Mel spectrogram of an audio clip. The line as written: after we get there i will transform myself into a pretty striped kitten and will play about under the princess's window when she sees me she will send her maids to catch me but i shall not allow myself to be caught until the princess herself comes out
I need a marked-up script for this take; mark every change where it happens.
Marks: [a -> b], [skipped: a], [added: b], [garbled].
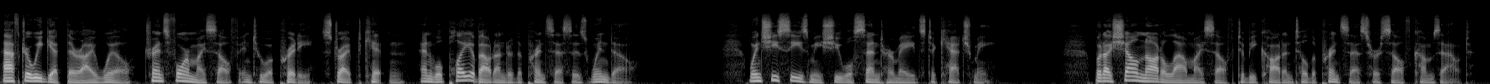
after we get there i will transform myself into a pretty striped kitten and will play about under the princess's window when she sees me she will send her maids to catch me but i shall not allow myself to be caught until the princess herself comes out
